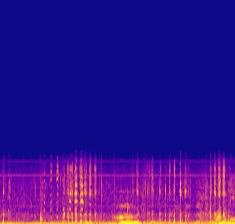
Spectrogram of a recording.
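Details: Newborn goat kid with a brief, quavering, falling bleat midway and another faint one near the end, amid steady low hum and some background voices.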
